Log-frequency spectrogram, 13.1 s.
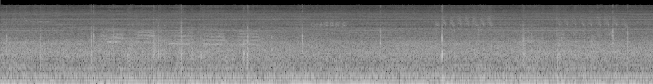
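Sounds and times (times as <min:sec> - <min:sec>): distant birds calling: 0:00.0 - 0:13.0
low steady rumble: 0:00.0 - 0:13.0.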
